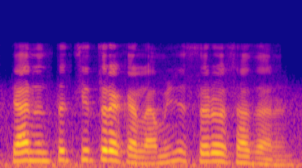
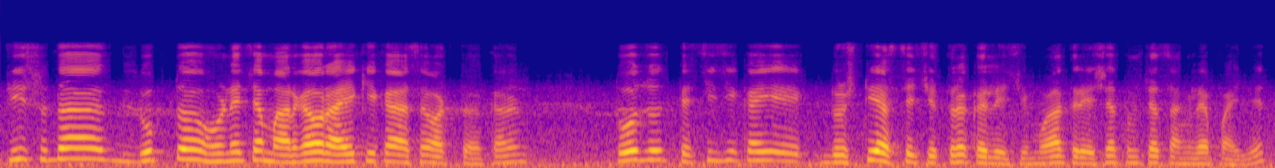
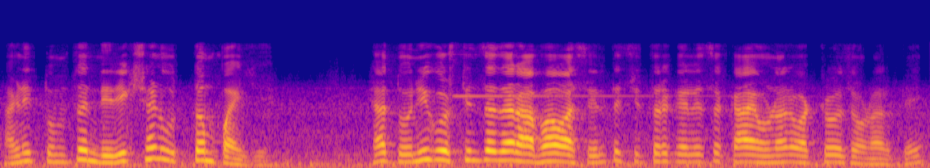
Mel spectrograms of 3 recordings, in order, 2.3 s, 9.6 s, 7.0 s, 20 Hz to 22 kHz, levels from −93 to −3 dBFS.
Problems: constant background noise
